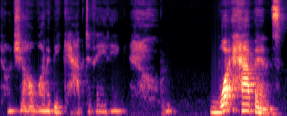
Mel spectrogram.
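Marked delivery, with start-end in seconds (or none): 0.1-1.9 breathy whispered aside to the audience. Acted. Coach whispering a teasing question to her listeners. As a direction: lean in and whisper it like a secret.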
